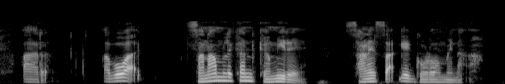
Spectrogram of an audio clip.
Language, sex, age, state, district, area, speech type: Santali, male, 30-45, Jharkhand, East Singhbhum, rural, spontaneous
